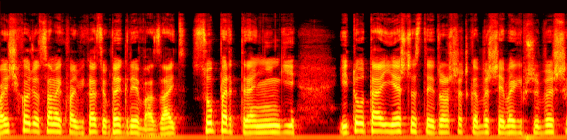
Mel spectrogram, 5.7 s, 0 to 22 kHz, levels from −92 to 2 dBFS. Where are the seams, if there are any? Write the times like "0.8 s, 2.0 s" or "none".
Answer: 1.1 s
